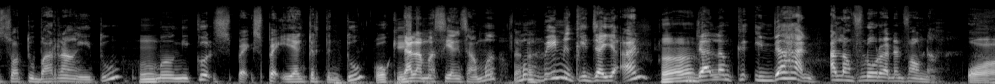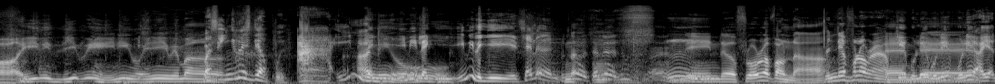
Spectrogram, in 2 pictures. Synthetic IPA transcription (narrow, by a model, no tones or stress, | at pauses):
suat̪ubaɾaŋit̪umə̃ŋikʊt̪̚spɛ̰k̚spɛk̚jaŋt̪ərt̪ənt̪uokedalamːasəjaŋsamãmə̃mbenəkəd͡ʒajaʔanadalamkəʔindaɦanalamfloɾadanfawna̰ | wa̰iniiiniinimẽmãŋpasiiŋɡɾɛs̬diapə̰ʔainilaɡiinĩlaɡiːnilaɡit͡ʃalənb | ndəfloɾafawna̰ndəfanafanaokebolɛhbolɛhbolɛhajaʔ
